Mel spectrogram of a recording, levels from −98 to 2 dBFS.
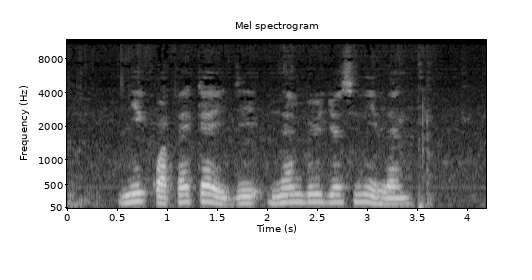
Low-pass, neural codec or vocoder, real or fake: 10.8 kHz; none; real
